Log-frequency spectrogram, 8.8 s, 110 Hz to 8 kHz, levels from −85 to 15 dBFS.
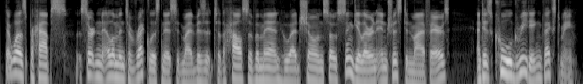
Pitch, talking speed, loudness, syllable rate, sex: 135 Hz, 225 wpm, -19 LUFS, 6.2 syllables/s, male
